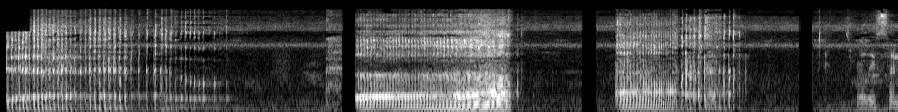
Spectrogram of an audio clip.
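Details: Adult woman (mom) burping hard, from a compilation: two long, loud, deep voiced belches separated by brief pauses, with quieter talk before them; forceful burping.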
